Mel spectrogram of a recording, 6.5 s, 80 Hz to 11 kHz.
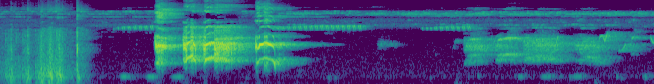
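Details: Wild Sumatran red junglefowl approaching a hunter's decoy lure in early 2021 gives a loud, harsh, clipped crow of several quick syllables lasting about 1.5 seconds, with softer buzzy calls, early rustling thumps and steady high insect whine.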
